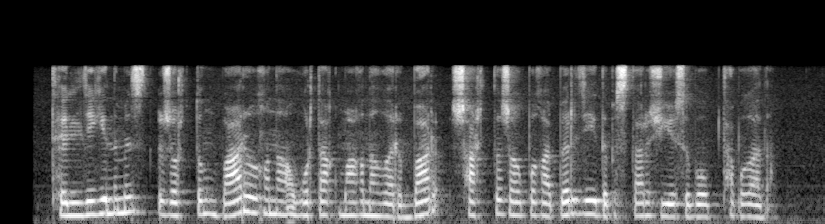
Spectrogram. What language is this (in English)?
Kazakh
